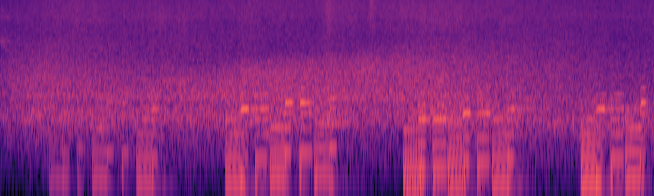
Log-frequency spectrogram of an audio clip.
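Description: Background music with a stepping bass line under a steady, even hiss-like wash.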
